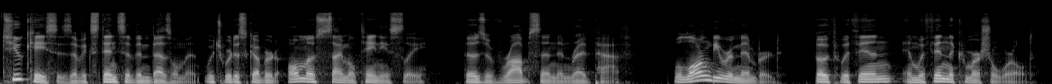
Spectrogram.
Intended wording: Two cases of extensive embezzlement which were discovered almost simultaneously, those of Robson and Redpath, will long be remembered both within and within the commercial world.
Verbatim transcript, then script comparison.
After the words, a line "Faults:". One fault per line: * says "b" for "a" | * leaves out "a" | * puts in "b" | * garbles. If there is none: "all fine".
Two cases of extensive embezzlement which were discovered almost simultaneously, those of Robson and Redpath, will long be remembered both within and within the commercial world.
Faults:
all fine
